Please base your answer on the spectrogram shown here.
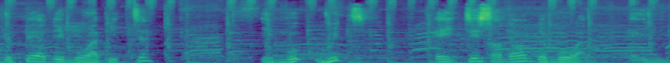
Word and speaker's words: Ruth: C'est Ruth, parce que le U, ça prononce OU en hébreu.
